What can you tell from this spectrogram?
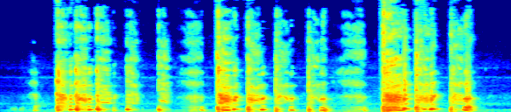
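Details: Adult woman coughs in harsh, barking bursts with a wheezy, tight edge, in repeated clusters; wheezy barking cough.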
